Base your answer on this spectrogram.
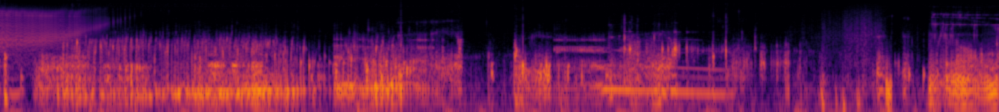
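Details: Simulated upset-stomach sound effect: low gurgling and rumbling with bubbly squeaks, imitating stomach rumbling.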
